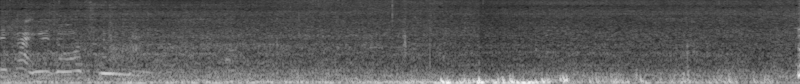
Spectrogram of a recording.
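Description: Wind buffeting the microphone, a low rumble that gusts hardest about three to four and a half seconds in, after a brief snatch of voice at the start.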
